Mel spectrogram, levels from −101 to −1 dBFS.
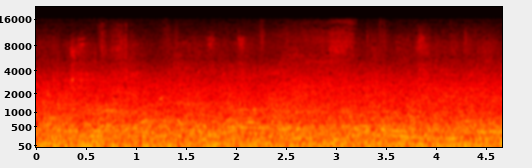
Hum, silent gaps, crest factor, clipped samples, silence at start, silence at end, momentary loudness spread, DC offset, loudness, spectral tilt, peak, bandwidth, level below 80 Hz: none; none; 14 dB; under 0.1%; 0 s; 0 s; 1 LU; under 0.1%; -39 LUFS; -6 dB/octave; -24 dBFS; 16.5 kHz; -46 dBFS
